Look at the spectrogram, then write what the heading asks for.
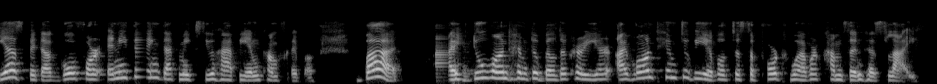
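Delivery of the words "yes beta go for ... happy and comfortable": ordinary talk, nothing marked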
